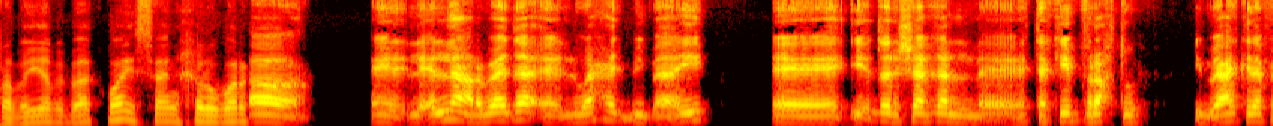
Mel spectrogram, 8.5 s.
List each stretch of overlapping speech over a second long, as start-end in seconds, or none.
none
